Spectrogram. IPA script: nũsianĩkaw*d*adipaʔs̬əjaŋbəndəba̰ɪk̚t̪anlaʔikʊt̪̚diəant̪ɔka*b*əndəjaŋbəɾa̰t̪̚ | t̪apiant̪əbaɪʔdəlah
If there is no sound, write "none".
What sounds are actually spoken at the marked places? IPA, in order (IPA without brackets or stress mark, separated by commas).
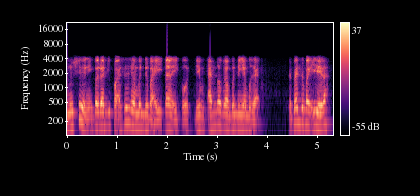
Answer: d, b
